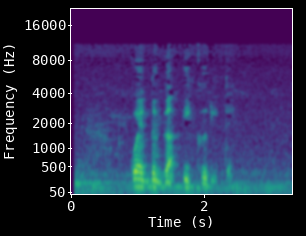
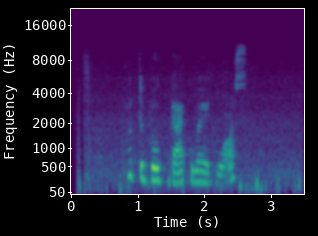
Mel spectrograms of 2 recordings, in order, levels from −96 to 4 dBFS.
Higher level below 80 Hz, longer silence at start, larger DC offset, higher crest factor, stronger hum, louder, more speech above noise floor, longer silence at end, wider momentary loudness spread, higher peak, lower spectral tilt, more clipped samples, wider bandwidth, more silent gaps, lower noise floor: first, -52 dBFS vs -72 dBFS; second, 0.05 s vs 0.85 s; neither; about the same, 20 dB vs 20 dB; neither; first, -23 LUFS vs -31 LUFS; second, 23 dB vs 30 dB; first, 0.35 s vs 0.1 s; about the same, 22 LU vs 22 LU; first, -6 dBFS vs -12 dBFS; about the same, -7.5 dB/octave vs -7 dB/octave; neither; about the same, 11.5 kHz vs 10.5 kHz; neither; second, -46 dBFS vs -60 dBFS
